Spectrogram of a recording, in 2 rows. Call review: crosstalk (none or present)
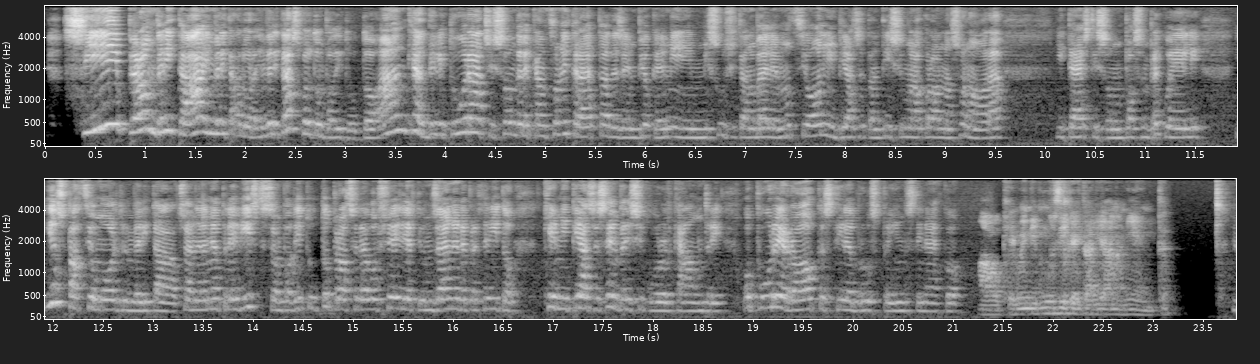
none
